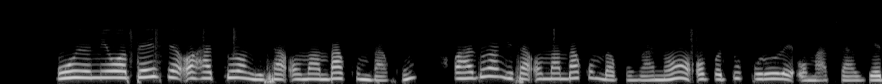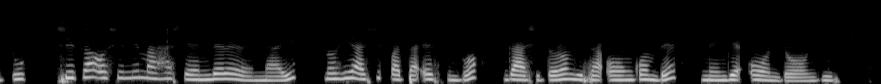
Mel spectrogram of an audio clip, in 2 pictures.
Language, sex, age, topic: Oshiwambo, female, 18-24, agriculture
